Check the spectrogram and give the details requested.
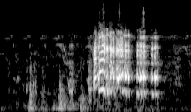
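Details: Angry turkey hen in Buner, Khyber Pakhtunkhwa: a few soft low clucks, then a loud rattling gobble burst broken into two parts.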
